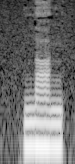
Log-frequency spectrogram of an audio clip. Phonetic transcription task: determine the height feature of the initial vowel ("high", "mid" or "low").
low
